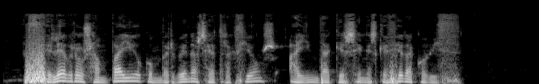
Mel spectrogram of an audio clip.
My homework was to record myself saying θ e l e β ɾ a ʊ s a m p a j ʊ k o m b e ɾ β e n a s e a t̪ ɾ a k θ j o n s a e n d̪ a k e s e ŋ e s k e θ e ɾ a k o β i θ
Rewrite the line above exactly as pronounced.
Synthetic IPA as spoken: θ e l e β ɾ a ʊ s a m p a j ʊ k o m b e ɾ β e n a s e a t̪ ɾ a k θ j o ŋ s a i n d̪ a k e s e ŋ e s k e θ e ɾ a k o β i θ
